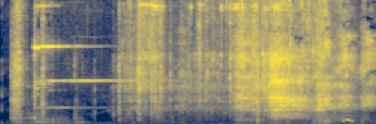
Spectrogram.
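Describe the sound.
Coins clink and a cash register rattles and rings in a short sequence of bright metallic jingles and clatters.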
